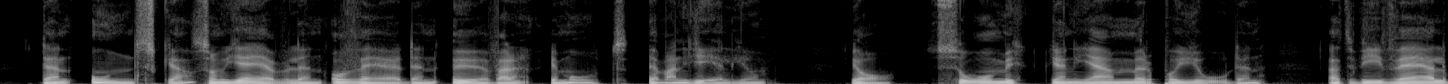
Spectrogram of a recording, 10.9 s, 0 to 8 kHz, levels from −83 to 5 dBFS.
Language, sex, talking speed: Swedish, male, 105 wpm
